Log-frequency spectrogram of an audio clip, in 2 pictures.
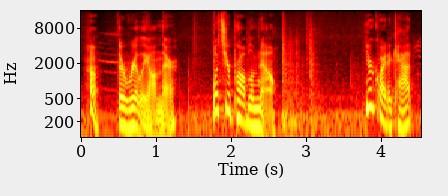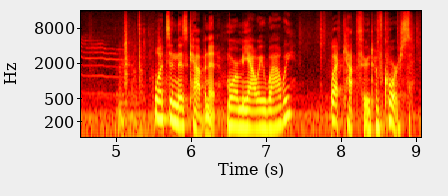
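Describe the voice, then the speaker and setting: A woman's voice: fairly low pitch, wildly swooping pitch, moderate pace, long pauses, a little hiss or hum. An actress playing a sardonic, curious young woman in a fiction podcast drama, thinking aloud to herself in a naturalistic, exasperated way. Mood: incredulous, amused. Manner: wry, sarcastic, exasperated muttering to herself. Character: sardonic, curious young woman investigating her late relative's mysterious house. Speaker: lead actor in an audio drama.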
